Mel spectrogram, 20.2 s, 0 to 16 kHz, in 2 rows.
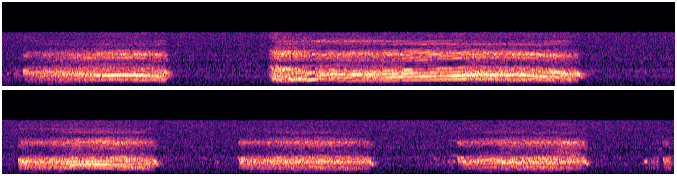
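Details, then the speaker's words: A 41-day-old polar bear cub, born December 26, 2020, snores loudly while sleeping calmly, with rhythmic, whistling, moan-like sounds about fifteen times a minute. "also it happened I wonder if this is the sound of snoring."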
